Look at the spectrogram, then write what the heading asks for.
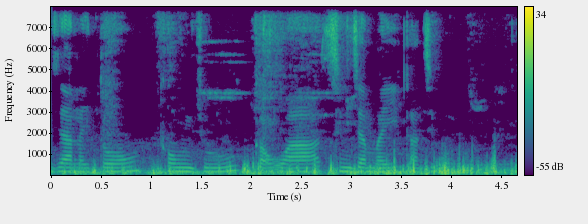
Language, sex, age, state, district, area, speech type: Manipuri, female, 45-60, Manipur, Imphal East, rural, spontaneous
